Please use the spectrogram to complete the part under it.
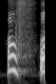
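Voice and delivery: quick little yaps, very high; high-pitched dog bark. Acted. Dead dog answering through the medium, high imitated bark. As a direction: imitate a small dog's bark. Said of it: "there's another bark".

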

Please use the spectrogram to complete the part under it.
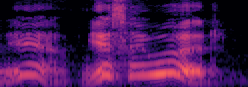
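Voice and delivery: role-play guest. Acted. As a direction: chirp a high happy yes.

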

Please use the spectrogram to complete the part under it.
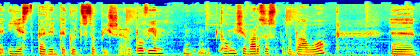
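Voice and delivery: ordinary talk

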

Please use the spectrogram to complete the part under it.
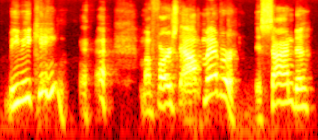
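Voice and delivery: choked up, high, with little laughs; real emotional. Real, not acted. Guest recalls signing his album to his idol, real choked-up emotion. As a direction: voice lifts and halts through real emotion. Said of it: "I'm so emotional".

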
